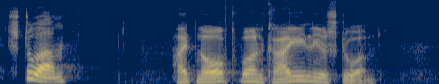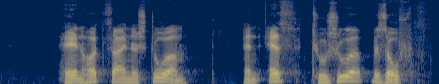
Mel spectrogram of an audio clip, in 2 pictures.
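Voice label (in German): "schduurm", Wittlicher Wörterbuch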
